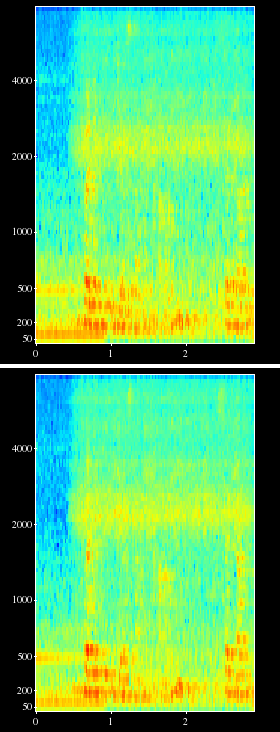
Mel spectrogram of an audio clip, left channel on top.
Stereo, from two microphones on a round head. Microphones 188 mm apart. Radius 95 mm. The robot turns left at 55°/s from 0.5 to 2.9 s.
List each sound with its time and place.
0.6 s a woman speaking: 60° left (ahead or behind), 7.5 m; by 2.8 s 65° right (ahead or behind), 7.5 m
